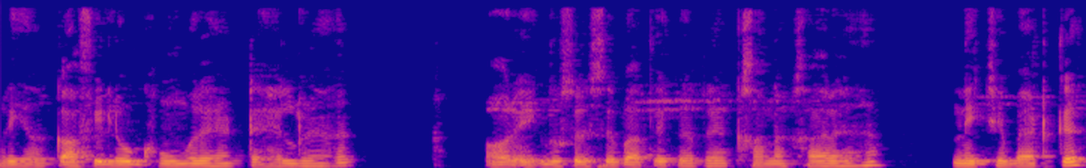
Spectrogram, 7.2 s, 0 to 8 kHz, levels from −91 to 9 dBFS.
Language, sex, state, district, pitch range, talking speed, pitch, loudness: Hindi, male, Bihar, East Champaran, 115-120 Hz, 205 wpm, 120 Hz, -25 LUFS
